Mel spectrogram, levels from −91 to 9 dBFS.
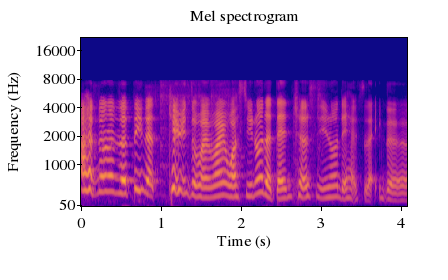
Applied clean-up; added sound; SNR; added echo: none; none; none; none.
